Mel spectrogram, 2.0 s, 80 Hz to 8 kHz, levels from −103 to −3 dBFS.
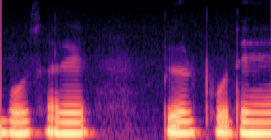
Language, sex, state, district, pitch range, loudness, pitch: Hindi, female, Jharkhand, Deoghar, 190-200 Hz, -13 LUFS, 195 Hz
